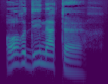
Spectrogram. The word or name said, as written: ordinateur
